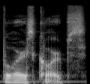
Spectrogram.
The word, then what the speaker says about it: Corpse: Join the corpse with Boris Corpse. – I get it. It's spelled like core.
